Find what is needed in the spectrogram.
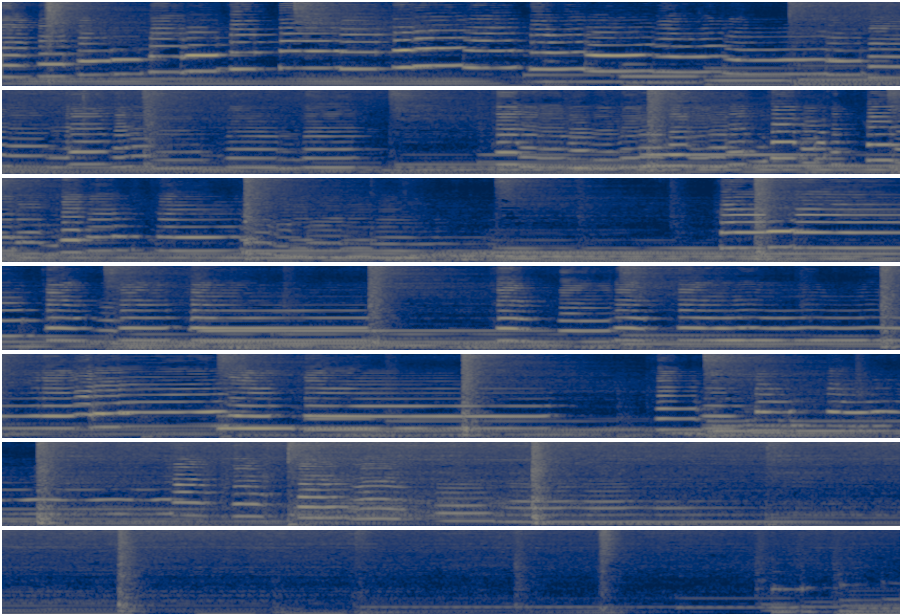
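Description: Live jazz band: a soprano saxophone plays a fast, winding melodic line over drum kit and hollow-body electric guitar accompaniment. The saxophone drops out near the end and the band plays on more quietly.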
